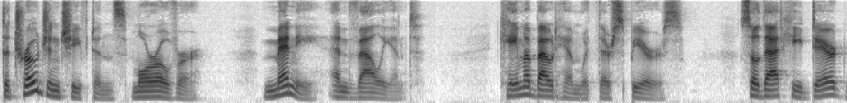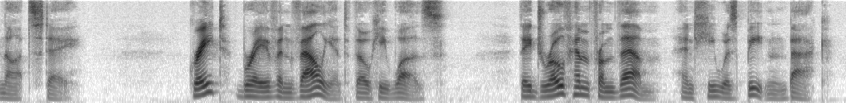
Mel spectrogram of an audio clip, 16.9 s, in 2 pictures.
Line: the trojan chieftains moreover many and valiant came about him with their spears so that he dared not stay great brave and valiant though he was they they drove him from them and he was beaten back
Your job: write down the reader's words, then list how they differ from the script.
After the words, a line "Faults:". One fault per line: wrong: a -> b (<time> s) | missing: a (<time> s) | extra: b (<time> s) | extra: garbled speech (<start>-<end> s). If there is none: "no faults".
the trojan chieftains moreover many and valiant came about him with their spears so that he dared not stay great brave and valiant though he was they drove him from them and he was beaten back
Faults:
missing: they (13.8 s)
